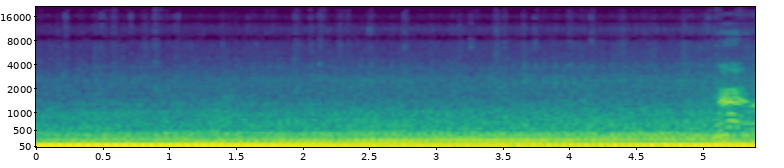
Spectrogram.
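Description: A classic Volkswagen rolls along with a steady low engine rumble and road noise, evenly loud throughout with a slight rise at the end.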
